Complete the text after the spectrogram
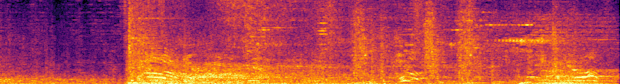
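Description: Swords clash and slash in a loud fight.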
